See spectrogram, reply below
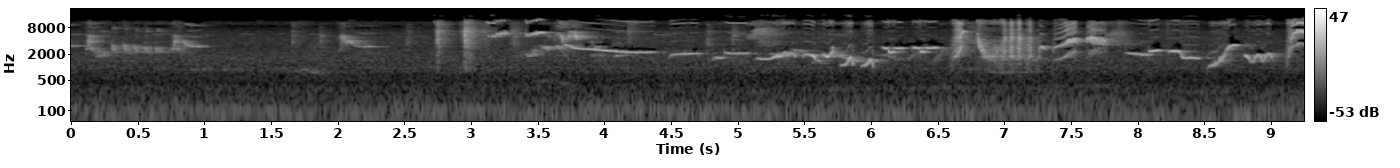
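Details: White-rumped shama, a wild-caught bird singing in competition in the forest-voice style. After a quiet start, it delivers varied whistled phrases with swooping slurs, short trills and some harsh chattering notes that build in loudness.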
